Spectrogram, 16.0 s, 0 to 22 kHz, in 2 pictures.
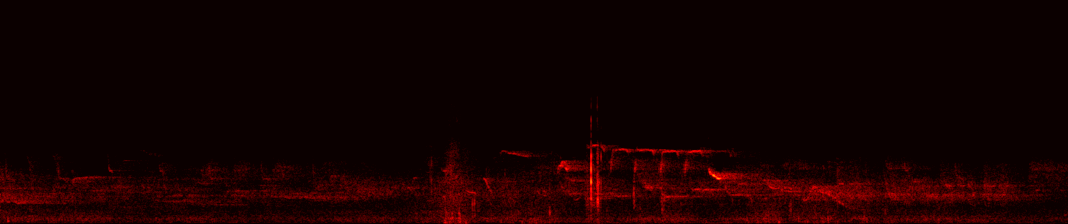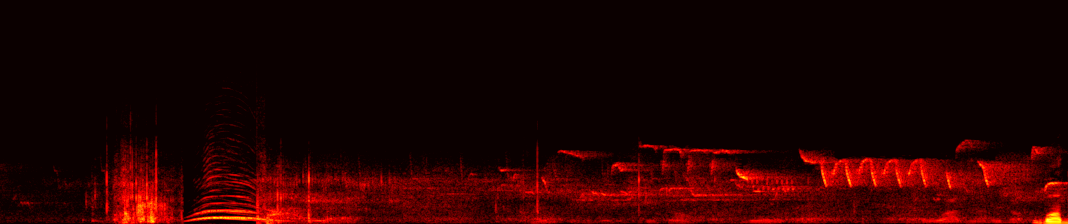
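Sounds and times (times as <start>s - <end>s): faint bird chirps: 9.5s - 16.0s.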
